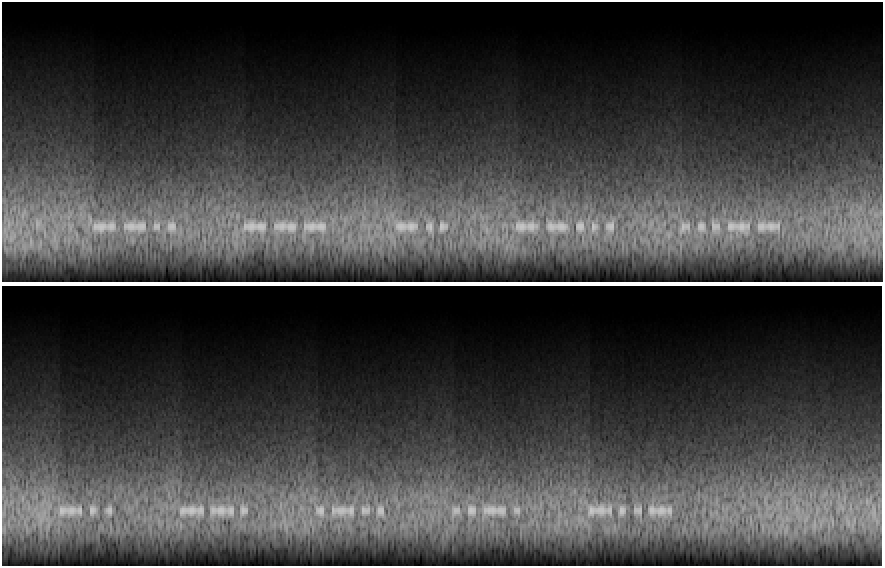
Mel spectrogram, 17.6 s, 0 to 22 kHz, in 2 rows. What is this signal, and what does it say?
Morse code, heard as a keyed tone, machine-sent, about 16 wpm, spaced as for 9 wpm, 700 Hz, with radio static and a narrow filter. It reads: ZOD73 DGLFX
